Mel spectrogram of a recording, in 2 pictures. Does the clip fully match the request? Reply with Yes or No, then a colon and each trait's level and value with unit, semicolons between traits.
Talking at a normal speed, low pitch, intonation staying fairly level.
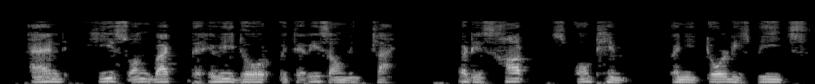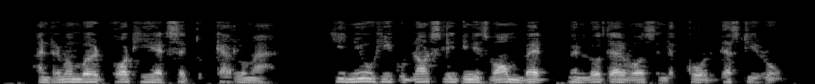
Yes: average, 175 wpm; low, 115 Hz; narrow, 2.3 semitones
